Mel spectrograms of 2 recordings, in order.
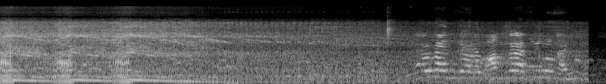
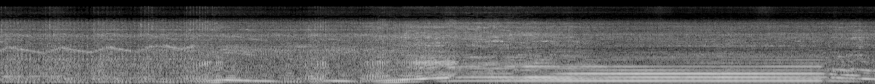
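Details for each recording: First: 2019 Bajaj Pulsar 150 UG5 after repair of CDI-related RPM problem: engine catches and revs up and down smoothly, cleanly, without misfire or rattle; bike now runs properly. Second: Bajaj Pulsar 150 UG5, 2019 model: revs hunt and waver unevenly then settle to a flat rough tone that won't climb cleanly; found a local copy CDI with bypassed high/low spark plug lines.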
